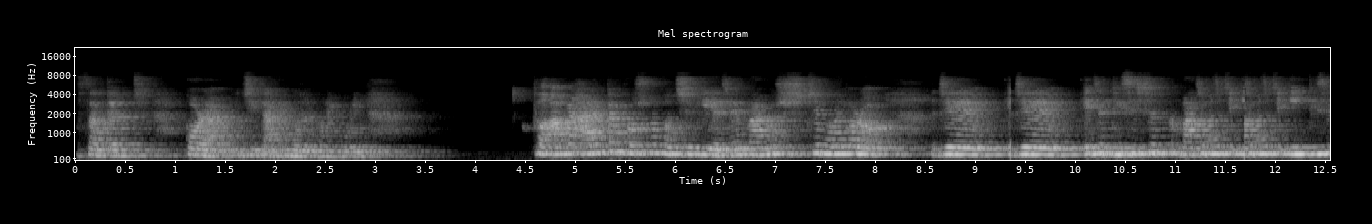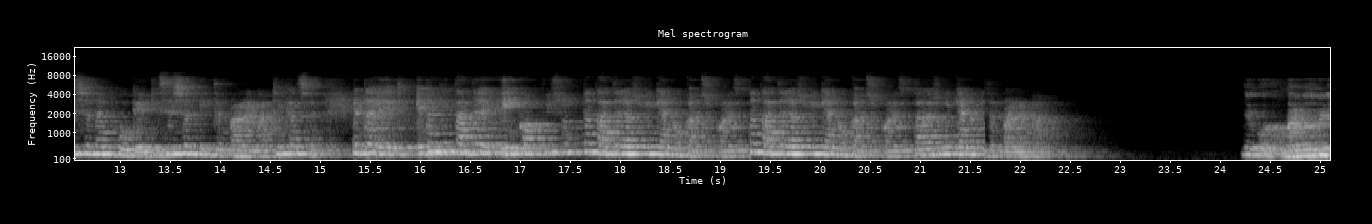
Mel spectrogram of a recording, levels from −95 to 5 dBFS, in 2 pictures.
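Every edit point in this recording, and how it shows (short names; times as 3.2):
9.35 repeat of the last 0.76 s
11.69 repeat of the last 0.48 s
19.3 repeat of the last 1.65 s
21.64 sound cut off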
